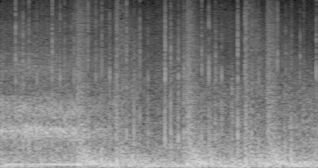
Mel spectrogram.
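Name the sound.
cannon fire and explosions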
